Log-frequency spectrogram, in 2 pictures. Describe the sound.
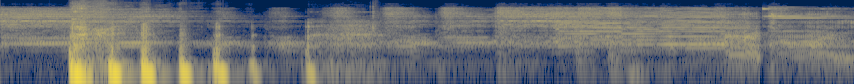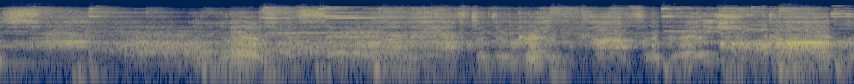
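A song plays through a phone's small speaker, thin and tinny with little bass. It opens with a quick run of sharp rhythmic hits, then a vocal carries on over the music.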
